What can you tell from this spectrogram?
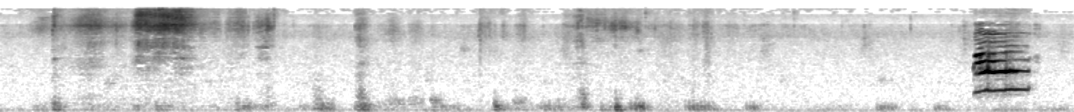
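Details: Mother cat giving birth to four kittens: about nine seconds of soft low rustling and shuffling, then one short, loud, harmonic meow near the end that rises slightly before fading.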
